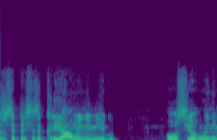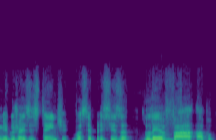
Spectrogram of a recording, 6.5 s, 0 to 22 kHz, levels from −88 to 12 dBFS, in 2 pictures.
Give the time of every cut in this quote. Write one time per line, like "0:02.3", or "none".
0:05.3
